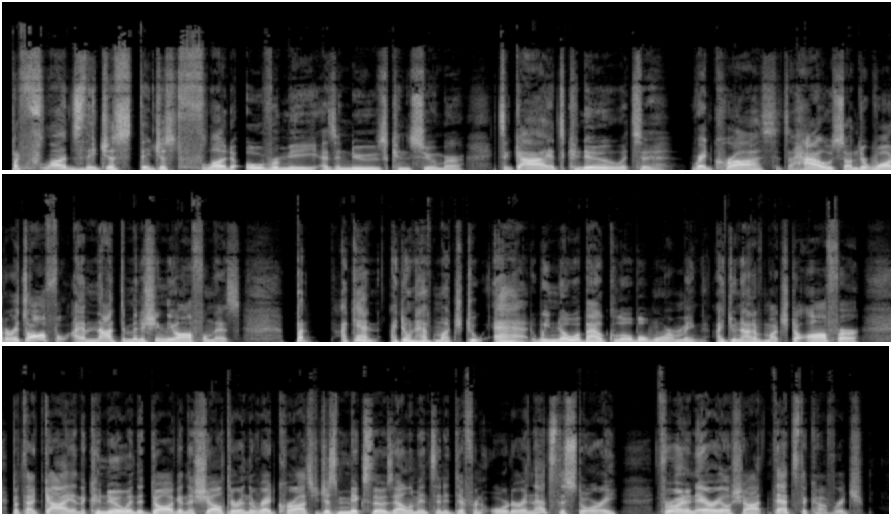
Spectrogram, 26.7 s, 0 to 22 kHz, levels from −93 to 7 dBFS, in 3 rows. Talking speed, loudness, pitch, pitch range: 205 wpm, -16 LUFS, 150 Hz, 125-190 Hz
